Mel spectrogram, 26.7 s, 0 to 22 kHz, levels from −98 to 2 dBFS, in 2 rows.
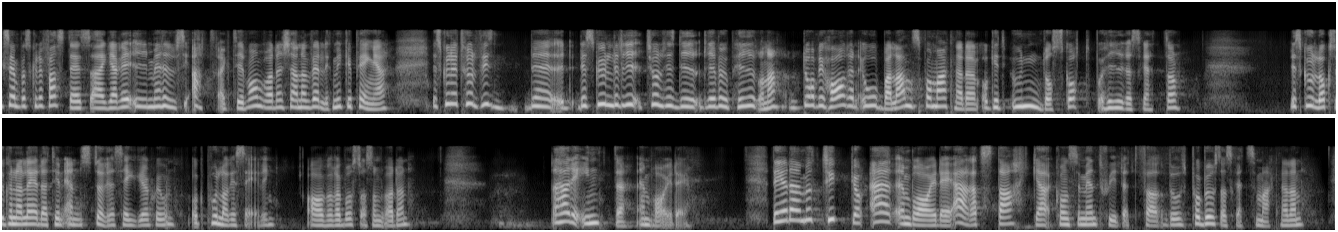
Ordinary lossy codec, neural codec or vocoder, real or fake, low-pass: none; codec, 16 kHz, 2 kbps, X-Codec, HuBERT features, trained on LibriSpeech; fake; none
